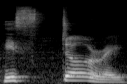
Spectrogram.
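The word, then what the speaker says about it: history: অংশ আলাদা মানে একসাথে ভেজিটাবো নট ভেজিটেবল তারপরে হিস্টরি হিস্টরি ওই টা থাকছে না থাকছে কি থাকছে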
